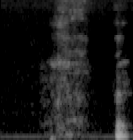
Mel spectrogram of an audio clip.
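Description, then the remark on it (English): A soft, breathy burst is followed a moment later by a sharper, louder sneeze, over a faint steady low hum. “Bless you.”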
